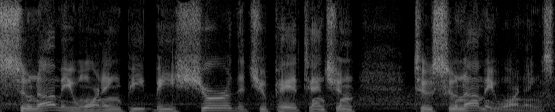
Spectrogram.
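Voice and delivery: ordinary talk

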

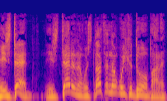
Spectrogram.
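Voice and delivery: tough-guy gangster mobster voice. Reenacting his bit from Goodfellas, breaking into a Goodfellas mob voice. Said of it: "breaking into the mob voice".

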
